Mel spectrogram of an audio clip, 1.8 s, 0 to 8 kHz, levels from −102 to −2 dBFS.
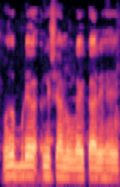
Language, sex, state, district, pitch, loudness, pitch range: Rajasthani, male, Rajasthan, Churu, 115 Hz, -16 LUFS, 110-125 Hz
